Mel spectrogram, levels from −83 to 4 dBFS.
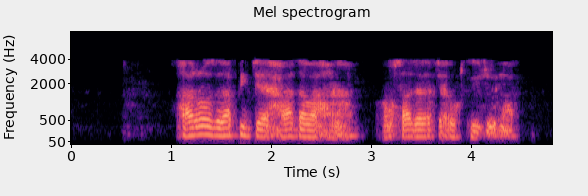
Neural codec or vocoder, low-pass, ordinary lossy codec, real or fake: vocoder, 22.05 kHz, 80 mel bands, HiFi-GAN; 7.2 kHz; AAC, 16 kbps; fake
